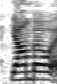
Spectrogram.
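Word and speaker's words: Jambo: Yambo, it's spelled J-A-M-B-O, was a real gorilla.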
